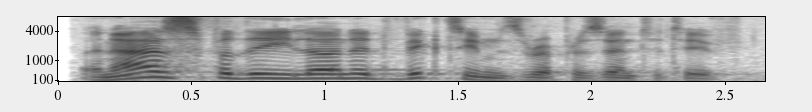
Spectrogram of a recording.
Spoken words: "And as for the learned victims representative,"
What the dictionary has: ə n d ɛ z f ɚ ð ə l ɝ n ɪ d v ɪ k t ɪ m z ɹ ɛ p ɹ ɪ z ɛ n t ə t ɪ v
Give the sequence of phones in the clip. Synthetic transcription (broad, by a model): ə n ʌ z f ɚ ð ə l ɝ n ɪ d v ɪ k t ɪ m z ɹ ɛ p ɹ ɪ z ɛ n t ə t ɪ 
